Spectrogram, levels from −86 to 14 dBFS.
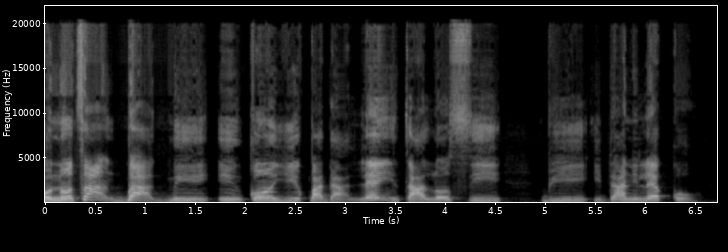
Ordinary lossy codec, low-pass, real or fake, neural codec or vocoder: none; none; fake; vocoder, 48 kHz, 128 mel bands, Vocos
